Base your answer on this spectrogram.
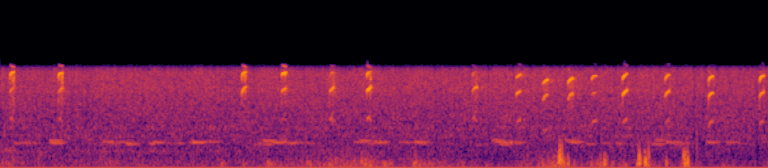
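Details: European fire-bellied toads (Bombina bombina) in a calling chorus: soft, mellow 'oop' notes repeat roughly every half second, overlapping one another, with sharp higher clicks scattered above and low rumbling thumps and background noise.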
